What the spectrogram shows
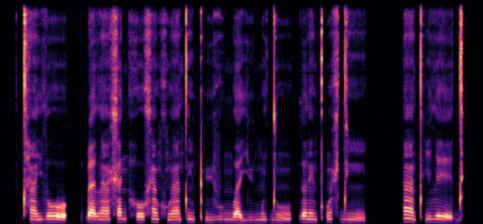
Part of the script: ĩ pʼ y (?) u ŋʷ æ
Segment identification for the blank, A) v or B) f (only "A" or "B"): A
